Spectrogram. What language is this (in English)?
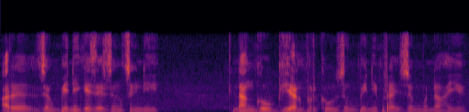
Bodo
